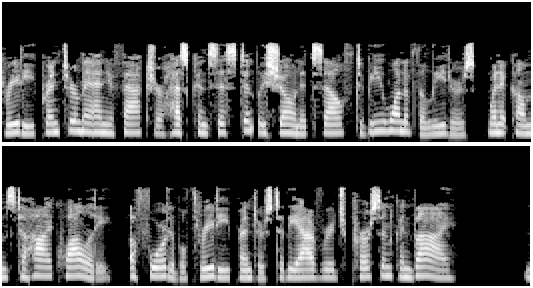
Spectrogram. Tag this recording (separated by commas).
Speech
